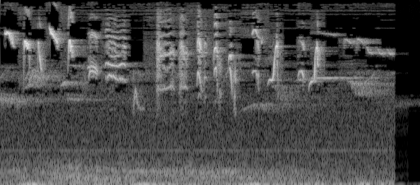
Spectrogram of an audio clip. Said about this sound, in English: It's like just past dawn. Cool. There's dew glistening on the grass. Birds are beginning to sing.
